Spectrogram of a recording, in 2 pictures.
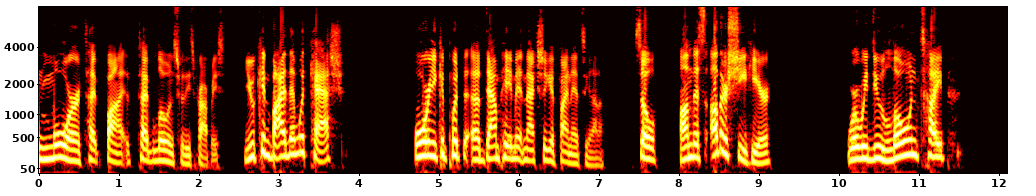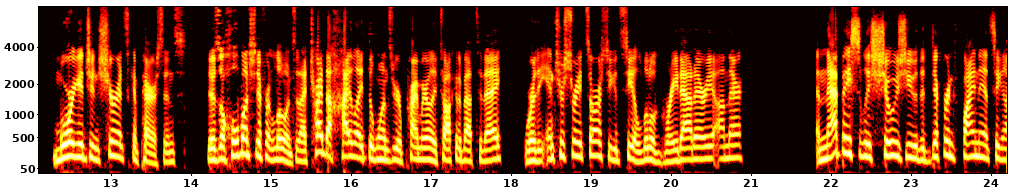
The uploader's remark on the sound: This was a live class recorded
